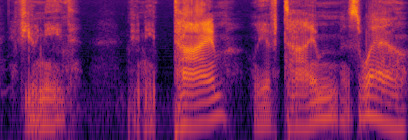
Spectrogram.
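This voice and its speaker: A raspy put-on character voice from a man, fairly low in pitch, comes at a fairly slow pace. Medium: old radio play. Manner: giggly, cryptic.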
